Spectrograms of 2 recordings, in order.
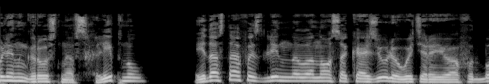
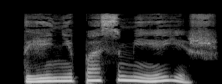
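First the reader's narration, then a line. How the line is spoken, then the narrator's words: Hissing elf woman. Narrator (Russian): шипение эльфийки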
